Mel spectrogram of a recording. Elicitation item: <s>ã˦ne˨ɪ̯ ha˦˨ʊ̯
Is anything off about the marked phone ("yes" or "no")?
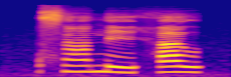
no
